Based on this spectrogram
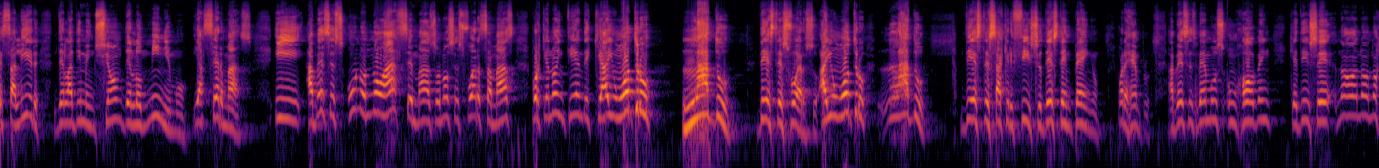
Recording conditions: large echoing room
